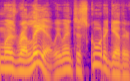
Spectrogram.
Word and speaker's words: Raleigh: You mean Raleigh? Raleigh. Oh, okay. Close enough. That's how you say it? How you say it again? Raleigh. You for real? Yeah. But it's spelled R-A-L-E-I-G-H. Raleigh. That's Raleigh.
